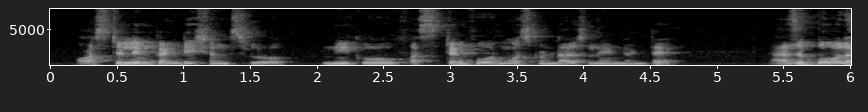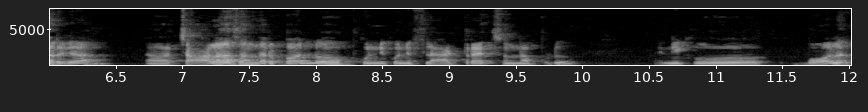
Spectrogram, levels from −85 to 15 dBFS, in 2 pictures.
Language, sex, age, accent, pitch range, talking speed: Telugu, male, 30-49, native, 140-170 Hz, 100 wpm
